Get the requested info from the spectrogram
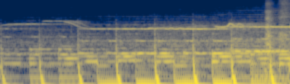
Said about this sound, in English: So we got a lady who's whistling on a rock in the desert.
